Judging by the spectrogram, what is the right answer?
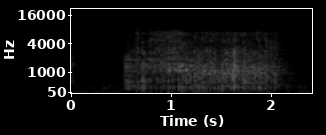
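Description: Breath blown out through a straw into bubble solution, a sudden burst of bubbling and gurgling that starts sharply, holds steady for about a second and a half, then stops; close and fairly quiet.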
